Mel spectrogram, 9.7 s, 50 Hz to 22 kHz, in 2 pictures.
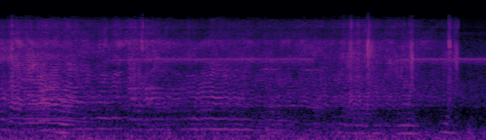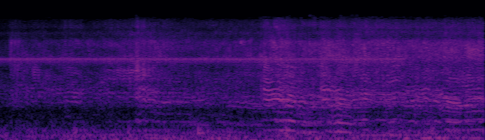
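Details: Honey bees flying in and out of a strong yellow backyard hive, first hives started in spring 2023; steady low droning hum with passing louder buzzes of individual bees, faint high tones and occasional clicks.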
